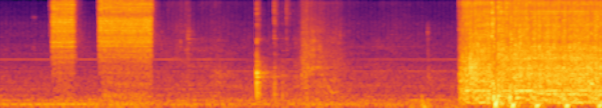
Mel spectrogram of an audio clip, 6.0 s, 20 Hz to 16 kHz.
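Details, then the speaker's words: 1965 Gravely L8 walk-behind tractor, first start after sitting, on choke with starter fluid, homemade muffler: short bursts and pops, then catches and runs roughly with uneven thumps as throttle is added; sputtering run. Cause suspected, not confirmed. "here it's wanting to go some throttle here i'm just picking up gas for the carburetor"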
